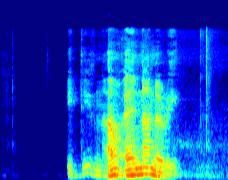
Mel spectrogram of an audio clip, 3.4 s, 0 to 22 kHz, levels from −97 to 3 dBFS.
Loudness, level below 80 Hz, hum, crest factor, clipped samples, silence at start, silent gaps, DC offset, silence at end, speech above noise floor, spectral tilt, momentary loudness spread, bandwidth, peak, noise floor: -21 LUFS; -60 dBFS; none; 18 dB; under 0.1%; 1 s; none; under 0.1%; 0.8 s; 62 dB; -7.5 dB/octave; 20 LU; 11.5 kHz; -6 dBFS; -84 dBFS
